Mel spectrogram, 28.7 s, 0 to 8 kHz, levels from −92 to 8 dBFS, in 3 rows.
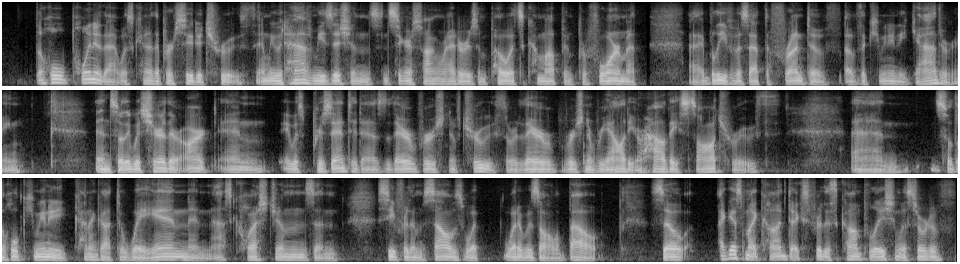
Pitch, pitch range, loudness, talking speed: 90 Hz, 85-95 Hz, -17 LUFS, 205 wpm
